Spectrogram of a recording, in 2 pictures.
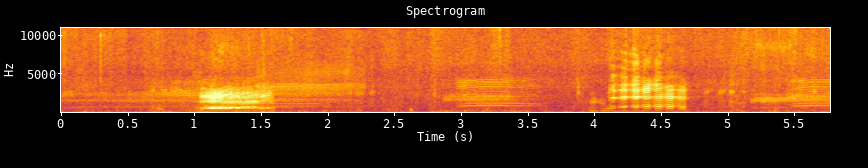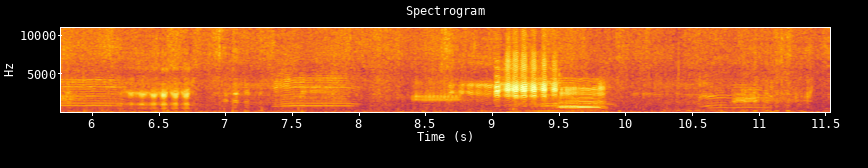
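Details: A herd of sheep walking around close by bleats, wavering harmonic baas overlapping every second or two, as a female farmer shakes food.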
